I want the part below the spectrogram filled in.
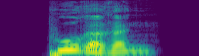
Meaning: inflection of pur: 1. strong genitive masculine/neuter singular comparative degree 2. weak/mixed genitive/dative all-gender singular comparative degree
- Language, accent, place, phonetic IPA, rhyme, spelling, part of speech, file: German, Germany, Berlin, [ˈpuːʁəʁən], -uːʁəʁən, pureren, adjective, De-pureren.ogg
